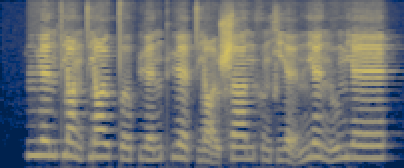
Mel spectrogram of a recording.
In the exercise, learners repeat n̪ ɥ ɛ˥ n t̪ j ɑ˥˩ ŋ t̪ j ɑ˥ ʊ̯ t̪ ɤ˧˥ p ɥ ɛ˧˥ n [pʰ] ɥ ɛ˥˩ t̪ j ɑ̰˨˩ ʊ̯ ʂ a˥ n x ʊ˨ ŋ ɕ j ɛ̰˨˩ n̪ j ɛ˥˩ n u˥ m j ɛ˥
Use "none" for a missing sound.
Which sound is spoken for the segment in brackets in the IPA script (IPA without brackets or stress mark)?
pʰ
